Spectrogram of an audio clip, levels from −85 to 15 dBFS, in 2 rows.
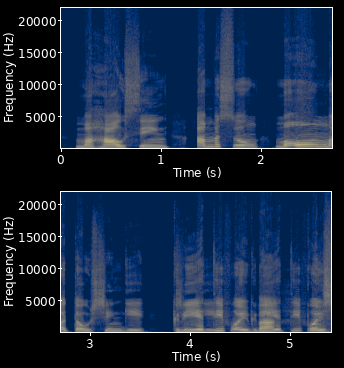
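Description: At 3.86 s a doubled audio track kicks in and runs to the end: a second, full-band copy of the speech trails around 0.7 s behind, a few dB quieter, with no room tail, and it starts abruptly. Likely a slower capture path mixing in a second time.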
